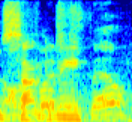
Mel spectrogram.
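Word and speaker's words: Saint-Denis: I went to was called sandani spelled like the way that they do in this uh Saint Dennis yeah it's like oh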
